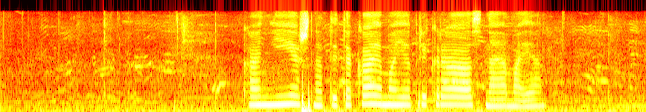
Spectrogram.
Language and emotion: Russian, positive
